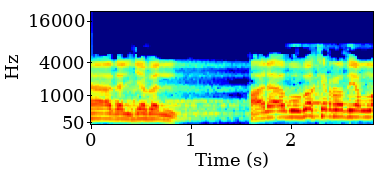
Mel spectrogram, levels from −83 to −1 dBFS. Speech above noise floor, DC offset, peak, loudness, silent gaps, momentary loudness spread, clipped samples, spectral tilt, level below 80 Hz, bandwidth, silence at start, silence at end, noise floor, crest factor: 24 dB; under 0.1%; -2 dBFS; -14 LUFS; none; 10 LU; under 0.1%; -6.5 dB/octave; -64 dBFS; 7.8 kHz; 0 s; 0 s; -37 dBFS; 12 dB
